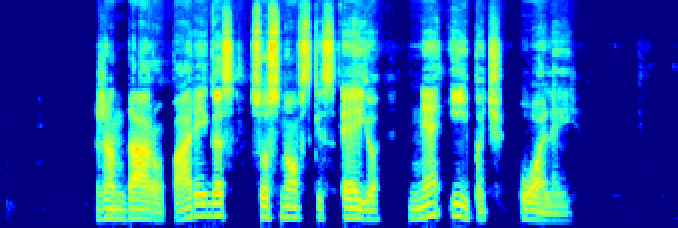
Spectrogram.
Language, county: Lithuanian, Klaipėda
